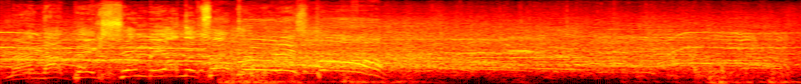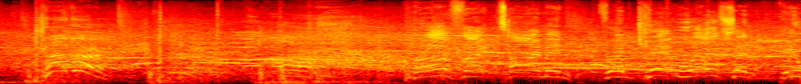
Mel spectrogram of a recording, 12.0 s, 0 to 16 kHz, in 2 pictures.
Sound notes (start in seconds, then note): 3.3 audience cheering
